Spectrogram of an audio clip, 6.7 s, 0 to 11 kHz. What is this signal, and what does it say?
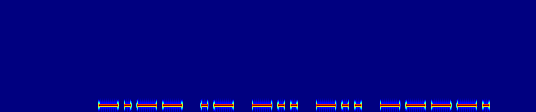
Morse code, heard as a keyed tone, about 15 wpm, 700 Hz. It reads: YADD9
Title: Code Groups - 5 Letter:Numbers - 15wpm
